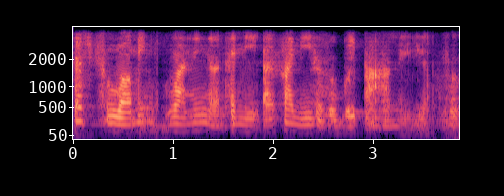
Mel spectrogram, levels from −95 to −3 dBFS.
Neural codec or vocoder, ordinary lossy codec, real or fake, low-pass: codec, 32 kHz, 1.9 kbps, SNAC; none; fake; 3.6 kHz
